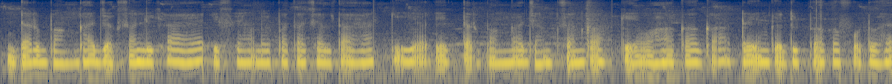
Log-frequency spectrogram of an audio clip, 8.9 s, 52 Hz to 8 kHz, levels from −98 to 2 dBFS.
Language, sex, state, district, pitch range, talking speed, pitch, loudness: Hindi, male, Bihar, Darbhanga, 190-200 Hz, 160 wpm, 195 Hz, -17 LUFS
